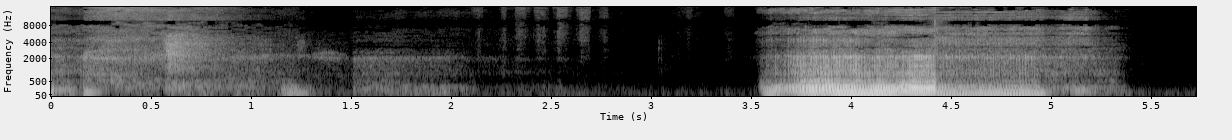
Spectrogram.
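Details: Quieter breathing, then one loud, rough, fluttering snore on an in-breath; snoring, described as arising when a restricted nose forces mouth breathing, jaw drop and tongue fall, making the airway vibrate.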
